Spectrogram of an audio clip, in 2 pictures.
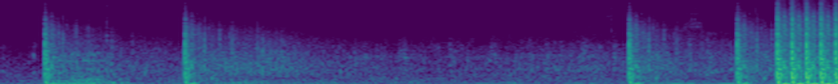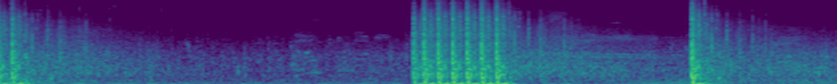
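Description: Bursts of machine gun fire in a military video game, with short rapid volleys and single loud shots spaced apart over a low background rumble.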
